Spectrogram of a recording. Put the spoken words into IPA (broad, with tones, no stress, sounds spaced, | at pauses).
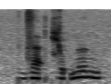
d͡z a˨ ʔ t͡ɕ o˨ ʔ n̪ ə˥˧ ŋ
